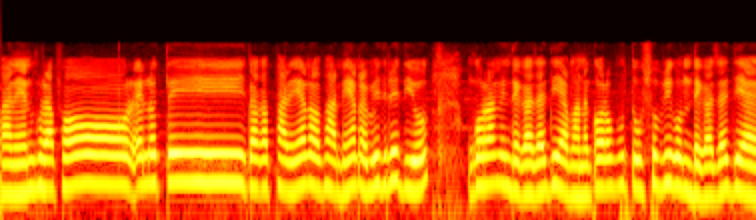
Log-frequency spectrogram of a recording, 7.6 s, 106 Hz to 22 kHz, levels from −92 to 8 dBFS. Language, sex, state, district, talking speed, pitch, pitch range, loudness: Chakma, female, Tripura, Dhalai, 175 wpm, 240 Hz, 225-255 Hz, -12 LUFS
